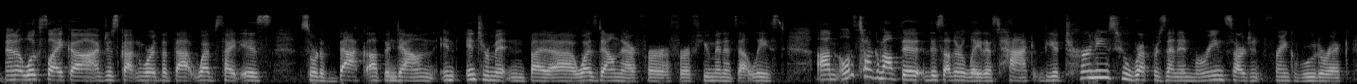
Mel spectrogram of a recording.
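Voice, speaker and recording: A woman's voice: fairly low pitch, fairly quick. A woman with an American accent, working as a news anchor, presenting reports and putting questions to a guest in broadcast style. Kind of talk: broadcast news delivery and live interviewing.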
